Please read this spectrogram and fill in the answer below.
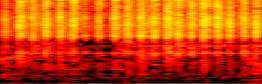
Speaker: มีเสียงดังแบบนี้นะครับเราๆแบบนี้แสดงว่ารีเลย์ตัวนี้ทางแล้วนะครับ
